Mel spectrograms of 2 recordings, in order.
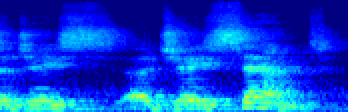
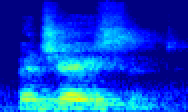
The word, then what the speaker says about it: adjacent: You would never pronounce this adjacent. Well, so the pronunciation is, with the stress, adjacent.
